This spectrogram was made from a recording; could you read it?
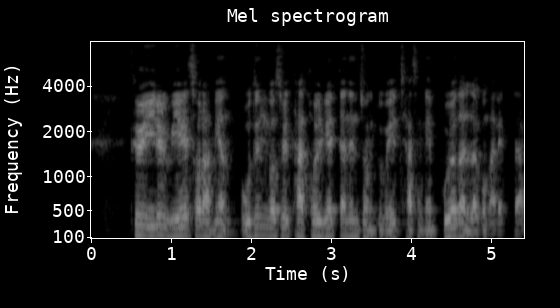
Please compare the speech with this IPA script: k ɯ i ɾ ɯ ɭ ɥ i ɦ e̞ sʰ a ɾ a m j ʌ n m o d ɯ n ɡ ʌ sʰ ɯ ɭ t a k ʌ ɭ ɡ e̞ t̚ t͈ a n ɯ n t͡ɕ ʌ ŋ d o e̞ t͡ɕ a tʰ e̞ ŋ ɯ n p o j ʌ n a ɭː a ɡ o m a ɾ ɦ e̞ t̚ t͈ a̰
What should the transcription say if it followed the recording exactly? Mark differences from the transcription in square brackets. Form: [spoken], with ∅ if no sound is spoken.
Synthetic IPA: k ɯ i ɾ ɯ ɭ ɥ i ɦ e̞ sʰ [ʌ] ɾ a m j ʌ n m o d ɯ n ɡ ʌ sʰ ɯ ɭ t a k ʌ ɭ ɡ e̞ t̚ t͈ a n ɯ n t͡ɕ ʌ ŋ d o e̞ t͡ɕ a [sʰ] e̞ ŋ ɯ n p o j ʌ n a ɭː a ɡ o m a ɾ ɦ e̞ t̚ t͈ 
